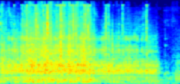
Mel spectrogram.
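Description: A sewing machine runs steadily, stitching a small zippered pouch with a backstitch at the start of the seam, a continuous close mechanical whir that stops near the end.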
